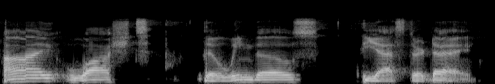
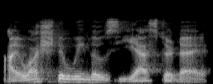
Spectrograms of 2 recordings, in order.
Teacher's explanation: It has a T sound. The ed here sounds like a T. And the next word starts with another T. So we connect the two T's. · it's going to sound like the present because we connect the T's and we pronounce once.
